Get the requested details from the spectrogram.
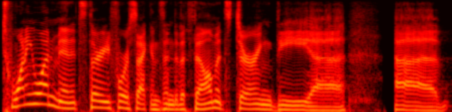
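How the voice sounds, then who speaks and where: Animated man on a casual movie podcast. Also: mid-range voice, moderate pace, clear, resonant tone, no room sound, clean studio sound. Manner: animated, laughs while retelling scenes. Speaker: podcast co-host. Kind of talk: casual comedic film discussion.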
